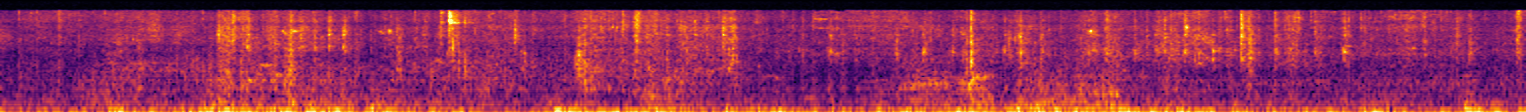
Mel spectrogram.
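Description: An Amtrak passenger coach rolling over the track, heard from inside the car: a steady low rumble broken by irregular clicks and clanks of the wheels over rail joints and switches.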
